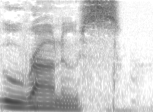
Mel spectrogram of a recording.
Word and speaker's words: Uranus: There's the Uranus the Mystic. No harpsichord in that. – Uranus. – Uranus. Fine. We'll use the Greek pronunciation since it's a Greek name anyway. Uranus.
